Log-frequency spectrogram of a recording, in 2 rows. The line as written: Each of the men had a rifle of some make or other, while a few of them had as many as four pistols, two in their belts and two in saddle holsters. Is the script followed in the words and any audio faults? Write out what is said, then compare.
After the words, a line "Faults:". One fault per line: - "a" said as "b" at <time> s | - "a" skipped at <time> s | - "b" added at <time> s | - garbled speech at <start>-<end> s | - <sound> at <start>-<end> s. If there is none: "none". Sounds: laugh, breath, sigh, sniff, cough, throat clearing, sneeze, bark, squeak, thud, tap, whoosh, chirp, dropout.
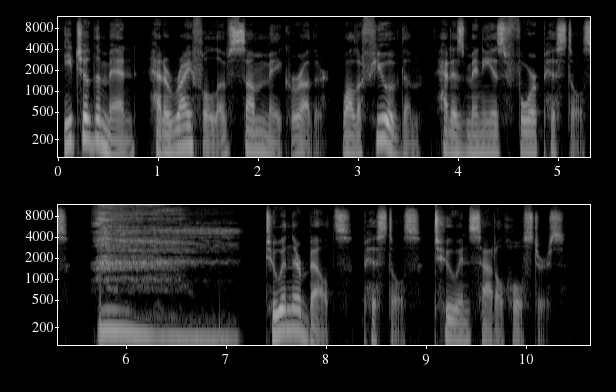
Each of the men had a rifle of some make or other, while a few of them had as many as four pistols, two in their belts pistols two in saddle holsters.
Faults:
- sigh at 5.6-7.2 s
- "and" said as "pistols" at 8.3 s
